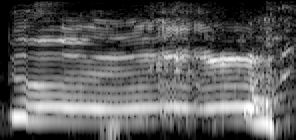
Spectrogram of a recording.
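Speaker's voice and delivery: high cry of laughter; laughing shriek. Retold or imitated. Trying to have class, high laughing shriek. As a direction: crack up again, helplessly. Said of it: "I would go back like".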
